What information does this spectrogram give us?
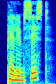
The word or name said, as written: palimpsest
